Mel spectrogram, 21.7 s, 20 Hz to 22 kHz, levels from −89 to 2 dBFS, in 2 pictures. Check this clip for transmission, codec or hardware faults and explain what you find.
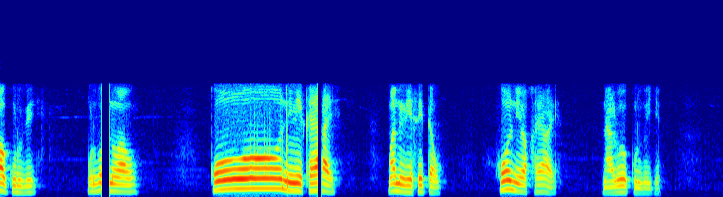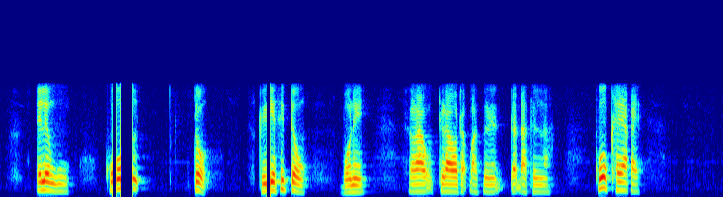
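Two kinds of fault show up in this telephone-band speech: packet loss filled with silence, and a burst of processor overload crackle.

Packet loss filled with silence hits at 1.53–1.65 s, 4.77–4.83 s, 12.54–12.84 s and 14.85–14.91 s. Lost packets get replaced by dead air, so you hear hard-edged holes of 60 to 180 ms. Those lengths fit 30 ms packets. The 12.5 s stretch is scattered across 300 ms, with its longest run at 180 ms.

Processor overload crackle runs from 3.76 to 4.32 s. The processor misses around ten deadlines on buffers of roughly 5 ms, and each miss replays a scrap of old audio. Together they make a gritty tearing that rides over the speech and clears once the load passes.

The G.711 telephone coding is behind the narrow 200 Hz to 3.6 kHz line sound.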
